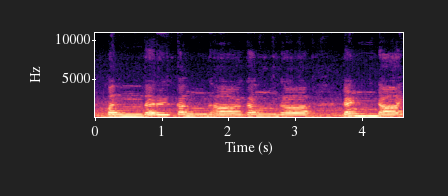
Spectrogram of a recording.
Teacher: अनुस्वार में मुख का इस्तेमाल कम और नाक की ध्वनि से, नाक से उसकी ध्वनि ज़्यादा आती है।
